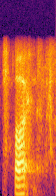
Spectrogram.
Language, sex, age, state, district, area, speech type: Manipuri, male, 30-45, Manipur, Thoubal, rural, conversation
